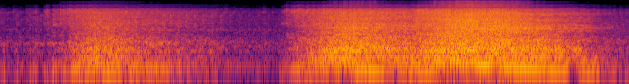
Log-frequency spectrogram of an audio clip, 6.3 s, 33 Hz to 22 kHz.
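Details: 1968 VW Type 3 with original Bosch fuel injection, after vacuum leak fixed and throttle switch (TPS) readjusted, idling 850–860 rpm, fuel holding 20 psi: two clean throttle blips rising and falling without stumbling; very slight dead spot remains.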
